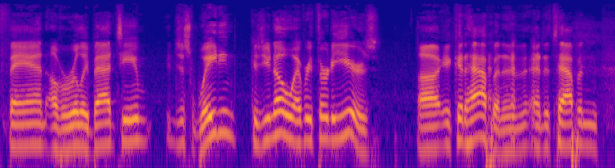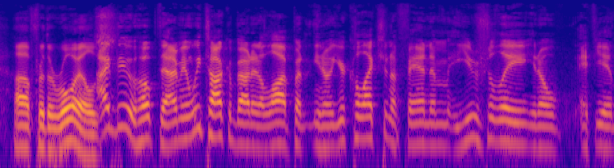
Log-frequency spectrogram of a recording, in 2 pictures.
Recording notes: Tailgate Tuesday live from Chick-Fil-A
